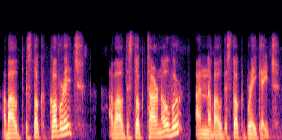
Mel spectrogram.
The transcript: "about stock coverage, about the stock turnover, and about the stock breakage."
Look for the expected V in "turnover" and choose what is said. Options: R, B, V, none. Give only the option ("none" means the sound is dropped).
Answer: V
